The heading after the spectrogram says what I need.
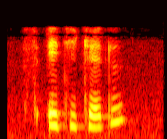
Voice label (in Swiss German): "etikettel", Bas Rhin; vin; étiquette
